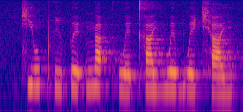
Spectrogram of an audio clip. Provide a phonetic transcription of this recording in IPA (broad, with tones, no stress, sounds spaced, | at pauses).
t͡ɕ j u˦ pʰ i˧ p e˦ ʔ ŋ a˦ ʔ pʰ w e˨˩ kʰ a˦ j n̪ w e˦ b w e˧ t͡ɕʰ a˨˦ j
